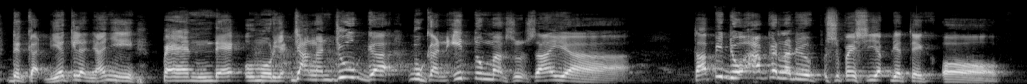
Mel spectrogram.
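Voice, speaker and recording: Male pastor, lively sermon delivery, pitch leaping all over, slightly high voice, jokey and slangy, keeps firing questions at the pews. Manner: humorous, casual slang, quizzes the audience.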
